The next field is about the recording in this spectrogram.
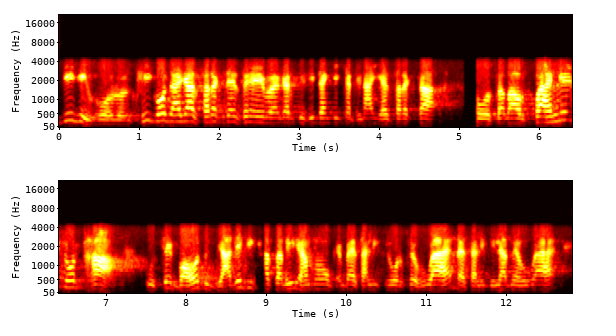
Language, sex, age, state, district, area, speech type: Hindi, male, 60+, Bihar, Vaishali, rural, conversation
